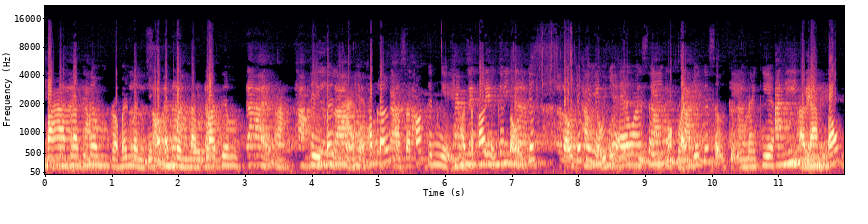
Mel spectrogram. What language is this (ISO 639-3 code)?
vie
